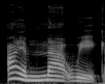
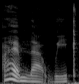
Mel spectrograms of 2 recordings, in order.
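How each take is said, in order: First: Slow, louder angry denial; breathless angry insistence; said angrily. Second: Said in the usual way. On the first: Acted. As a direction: bite out each word. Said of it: "I said angrily". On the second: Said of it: "a slow litany began in my head".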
